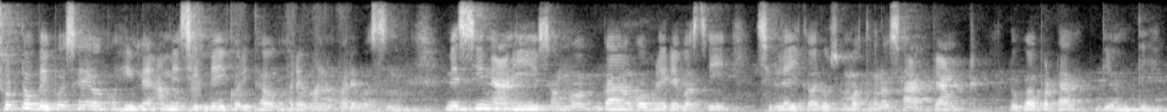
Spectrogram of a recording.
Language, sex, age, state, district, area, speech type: Odia, female, 30-45, Odisha, Khordha, rural, spontaneous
